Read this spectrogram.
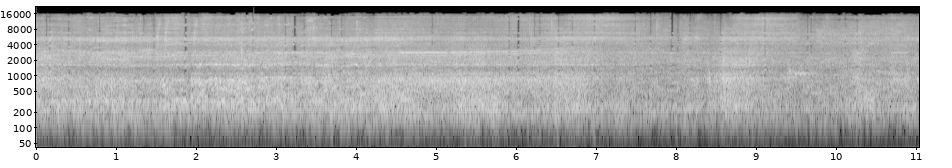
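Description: Game music and noise play steadily through loudspeakers.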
